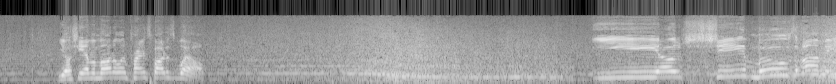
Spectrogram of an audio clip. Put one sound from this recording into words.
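Racing car engines roar at high revs.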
